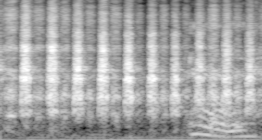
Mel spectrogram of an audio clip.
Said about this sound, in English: You should learn to breathe in short, petite, feminine breaths like this.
